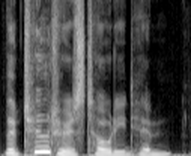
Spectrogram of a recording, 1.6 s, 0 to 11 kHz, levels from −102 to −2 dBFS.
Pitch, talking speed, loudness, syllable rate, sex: 195 Hz, 150 wpm, -15 LUFS, 4.4 syllables/s, male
